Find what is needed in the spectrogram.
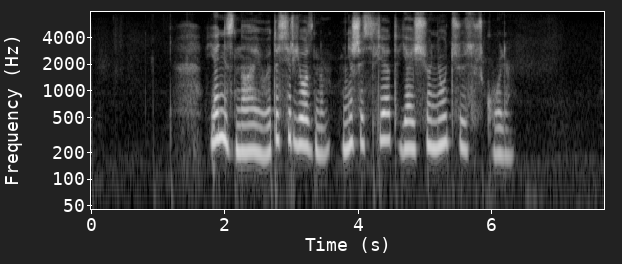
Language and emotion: Russian, sad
